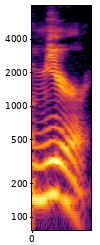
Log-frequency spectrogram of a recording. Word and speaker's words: MEER: There's this concept I call the MEER, and that's not my New York accent saying mirror.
